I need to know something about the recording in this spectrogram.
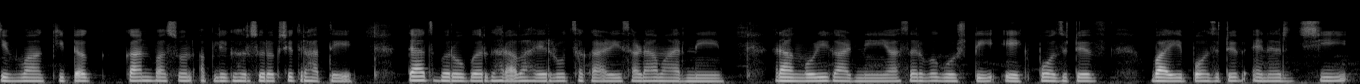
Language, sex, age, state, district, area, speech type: Marathi, female, 18-30, Maharashtra, Osmanabad, rural, spontaneous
